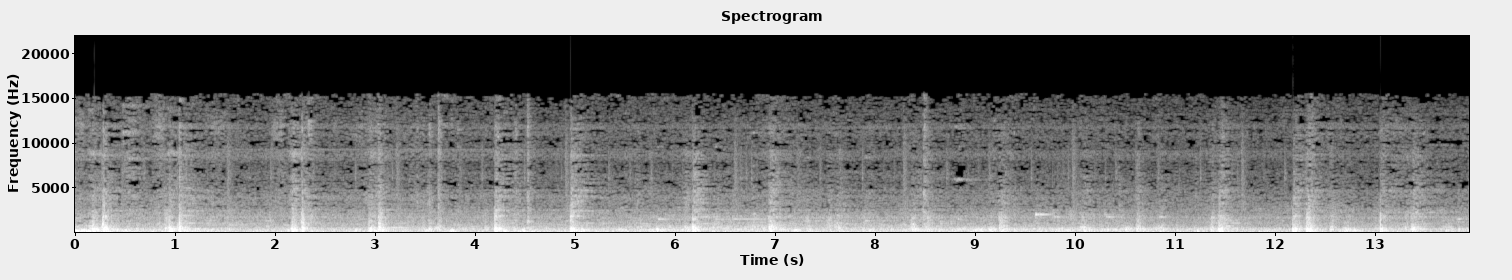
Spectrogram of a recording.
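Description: ICF passenger coach rolling along on the track. Steady wheel rumble with sharp clacks from the rail joints, roughly one a second.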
